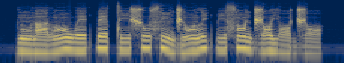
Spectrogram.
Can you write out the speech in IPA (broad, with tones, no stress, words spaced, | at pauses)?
ɾũ˨ ɾa˨lɔ̃˨˦ we˧k͡pe˦ ti˧ʃu˦sĩ˦˨d͡ʒɔ̃˨˦ li˦k͡pi˧sɔ̃˦ d͡ʒɔ˧jɔ˨d͡ʒɔ˨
